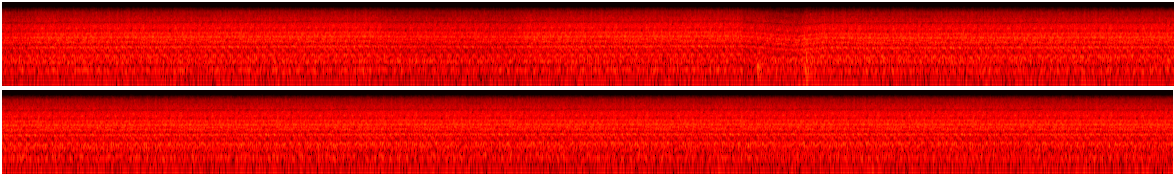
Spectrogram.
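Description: A truck engine hums steadily, with a brief dip in pitch as the gears shift.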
